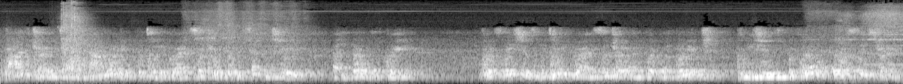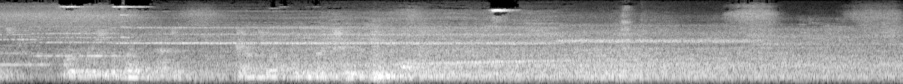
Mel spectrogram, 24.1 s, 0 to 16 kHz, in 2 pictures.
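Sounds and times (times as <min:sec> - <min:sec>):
train wheels squealing on rail: 0:10.8 - 0:24.0.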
